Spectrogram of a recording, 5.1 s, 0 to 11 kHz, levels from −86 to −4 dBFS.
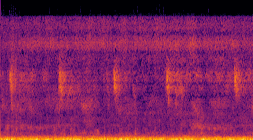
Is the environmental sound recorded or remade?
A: remade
